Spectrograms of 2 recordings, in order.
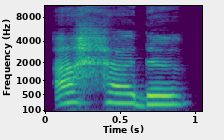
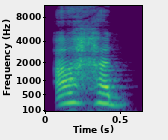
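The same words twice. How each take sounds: First: The final consonant is said with a bounce. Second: The final consonant is said without a bounce. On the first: The speaker calls it right. "We have to say ahad" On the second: The speaker calls it wrong. "There is no bounce in ahad"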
